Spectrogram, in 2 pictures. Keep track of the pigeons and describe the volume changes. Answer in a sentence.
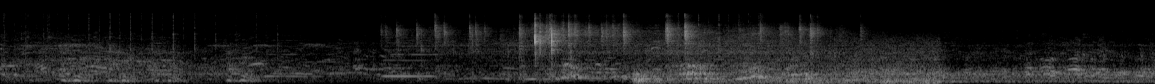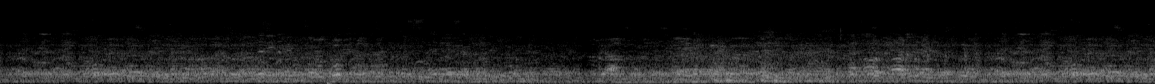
The volume of the pigeons goes up, then down.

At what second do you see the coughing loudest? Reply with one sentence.
The volume of the coughing peaks at 19 seconds.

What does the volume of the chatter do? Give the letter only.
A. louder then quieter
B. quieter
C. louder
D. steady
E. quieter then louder
C.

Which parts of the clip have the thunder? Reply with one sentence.
You can hear the thunder from 6.3 to 9.4 s.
